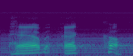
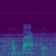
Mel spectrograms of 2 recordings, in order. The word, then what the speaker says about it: Habakkuk: say this guy's name well if you go to Strong's it's have AK Cup but if you go to Harper pronunciation guide it is of Habakkuk which is the way we're gonna go with because that's the one I hear a lot up I don't know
